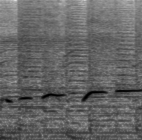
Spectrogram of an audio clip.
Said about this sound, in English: I'm just whistling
